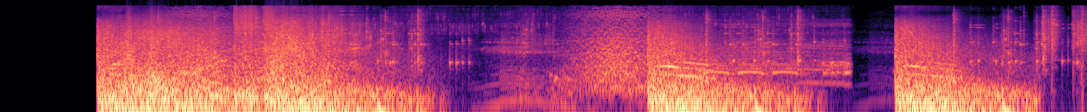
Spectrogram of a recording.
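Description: A shotgun fires loud, booming blasts one after another.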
